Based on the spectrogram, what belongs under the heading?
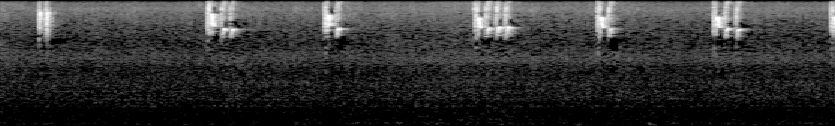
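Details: Crimson sunbird singing to provoke other crimson sunbirds into answering: short, very high, sharp chirp clusters, each a quick cluster of thin notes, repeated irregularly about every one and a half to two seconds over a faint steady hiss.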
